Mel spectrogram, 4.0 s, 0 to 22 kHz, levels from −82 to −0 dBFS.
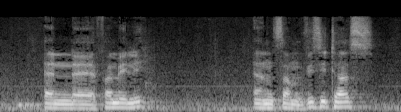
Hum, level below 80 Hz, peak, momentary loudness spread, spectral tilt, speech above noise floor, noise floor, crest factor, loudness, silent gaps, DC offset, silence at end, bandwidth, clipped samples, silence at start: none; -42 dBFS; -4 dBFS; 21 LU; -5.5 dB/octave; 21 dB; -37 dBFS; 16 dB; -18 LUFS; none; under 0.1%; 0 s; 13 kHz; under 0.1%; 0 s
